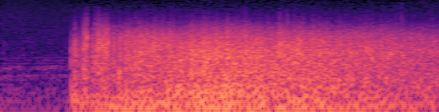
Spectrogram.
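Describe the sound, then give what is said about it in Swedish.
A plane explodes in a Tintin story with a sudden loud blast, then a dense, roaring rumble that holds steady for several seconds. There is no talking over it. “Planet exploderade!”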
